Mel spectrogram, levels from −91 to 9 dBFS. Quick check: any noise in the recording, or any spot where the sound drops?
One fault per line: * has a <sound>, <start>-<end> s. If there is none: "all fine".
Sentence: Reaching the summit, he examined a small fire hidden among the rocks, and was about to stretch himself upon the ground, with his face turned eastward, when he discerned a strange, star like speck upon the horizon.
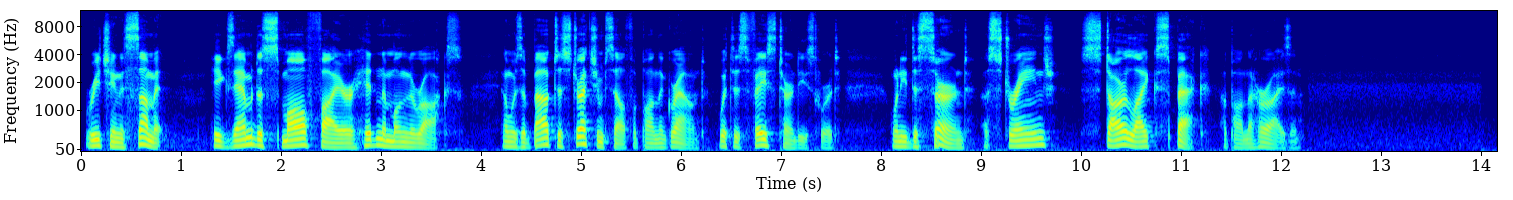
all fine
